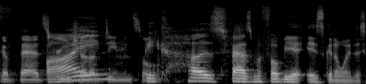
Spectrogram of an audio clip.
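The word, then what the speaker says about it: Phasmophobia: carrion mortal shell rajyan ancient epic roki and fantasma phobia phasmaphobia yeah i think it's phasmaphobia i definitely said it wrong yes i have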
